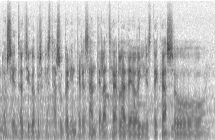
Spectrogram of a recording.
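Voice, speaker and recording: A man's voice: rumbling low, little pitch movement, fast talker, pushed and bright, a little hiss or hum. A man with an accent from Spain hosting a casual radio discussion in a studio. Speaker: radio show host. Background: music.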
